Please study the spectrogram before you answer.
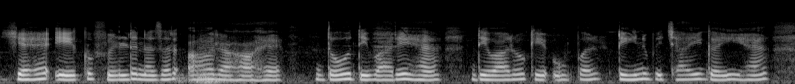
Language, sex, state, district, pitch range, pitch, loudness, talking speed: Hindi, female, Uttar Pradesh, Shamli, 210-235 Hz, 220 Hz, -18 LUFS, 130 wpm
